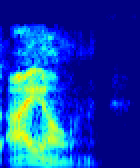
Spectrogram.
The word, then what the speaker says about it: aion: This word that we see as age in our Bibles in the Greek, I apologize, Mary, for my mispronunciation, it is pronounced ion. It comes into English as A-I-O-N.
